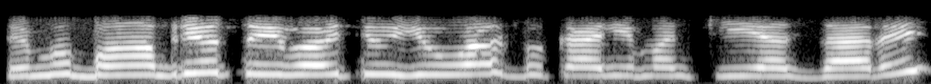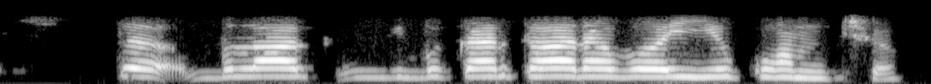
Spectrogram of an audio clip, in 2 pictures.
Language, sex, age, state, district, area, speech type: Kashmiri, female, 45-60, Jammu and Kashmir, Ganderbal, rural, conversation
